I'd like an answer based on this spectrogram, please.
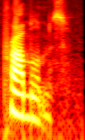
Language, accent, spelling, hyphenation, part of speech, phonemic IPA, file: English, US, problems, prob‧lems, noun / verb, /ˈpɹɑbləmz/, En-us-problems.ogg
- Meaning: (noun) plural of problem; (verb) third-person singular simple present indicative of problem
